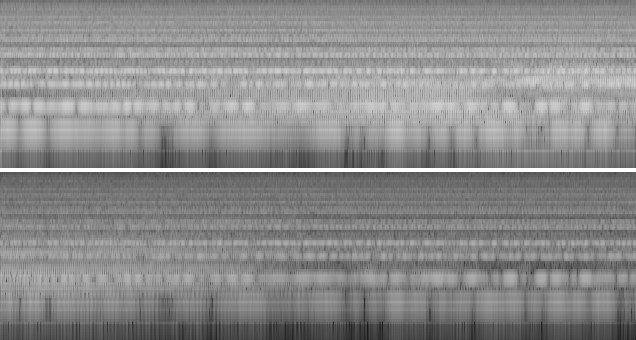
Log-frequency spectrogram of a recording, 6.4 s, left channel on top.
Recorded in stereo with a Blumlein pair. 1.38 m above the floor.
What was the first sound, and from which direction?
A drone, 60° left.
